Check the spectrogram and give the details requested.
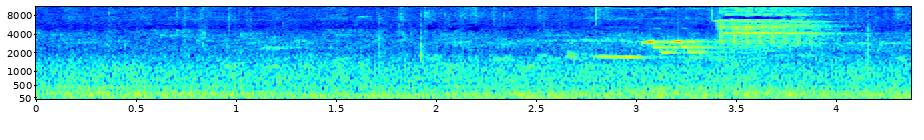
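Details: A Wood Thrush sings in Central Park, New York City: a single phrase of a few clear, fluty notes and then a high, buzzy trill, over a steady low roar of city noise.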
